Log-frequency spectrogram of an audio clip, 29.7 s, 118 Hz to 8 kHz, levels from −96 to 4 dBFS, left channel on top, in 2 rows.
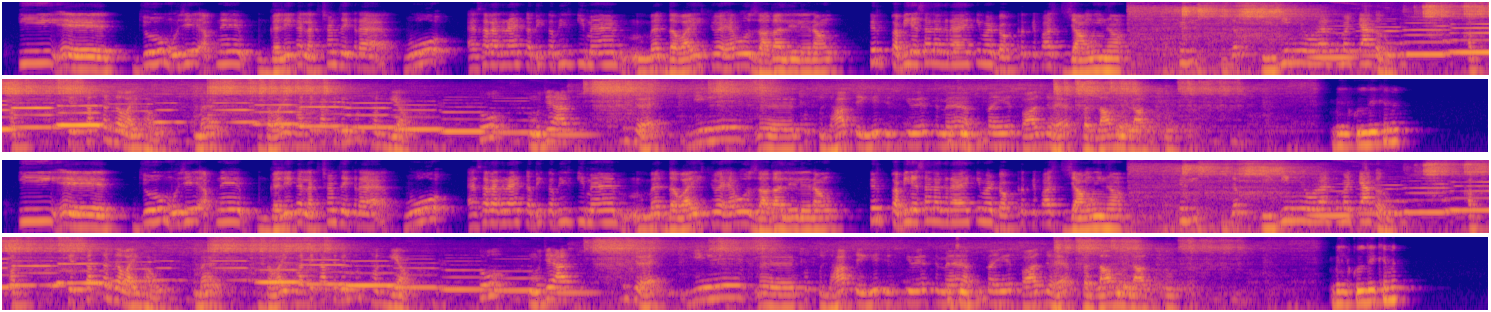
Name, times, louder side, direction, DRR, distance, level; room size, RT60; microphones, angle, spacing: voice 1, 0.2-1.1 1.4-4.4 4.6-8.3 8.7-11.2 11.8-13.9 14.6-15.1 15.5-16.5 16.8-17.1 17.4-19.0 19.6-20.5 21.1-26.8, right 1 dB, 5° right, 0.4 m, -31 dB
sound 1, 11.2-13.4 14.0-19.2 19.7-19.8 20.0-28.0, left 4 dB, 50° left, 0.9 m, -29 dB
Wind instrument woodwind instrument, 13.0-20.8, left 3 dB, 90° left, 0.9 m, -28 dB
voice 2, 24.3-24.7 28.2-28.8, equal, 65° right, 0.3 m, -26 dB
4.4 x 2.1 x 2.4 m
head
